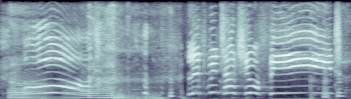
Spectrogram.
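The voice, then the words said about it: Cartoon character voice impression. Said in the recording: “do your Mort impression.”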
